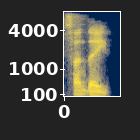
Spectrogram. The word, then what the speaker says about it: Sundae: what Sunday is and Sunday is spelled like an ice cream Sunday s-u-n-d-a-e so we always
